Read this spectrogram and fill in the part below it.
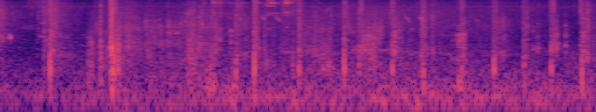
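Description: A horse's hooves thud on dry ground at a trot.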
